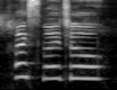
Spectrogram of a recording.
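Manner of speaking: high cooing "Hi, Snigel.". Real, not acted. Baby talk to the pet.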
